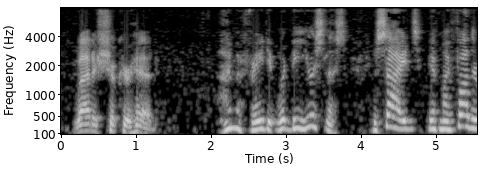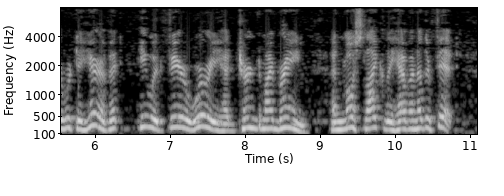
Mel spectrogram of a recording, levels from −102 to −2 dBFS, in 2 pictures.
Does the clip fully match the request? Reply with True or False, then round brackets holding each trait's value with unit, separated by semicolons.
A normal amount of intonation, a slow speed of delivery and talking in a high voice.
False (3.4 semitones; 180 wpm; 200 Hz)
